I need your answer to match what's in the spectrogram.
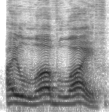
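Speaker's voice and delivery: loud, high, gushing delight at being alive; mock cheerful wake-up. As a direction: burst out with joy at a new day. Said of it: "you're like".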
